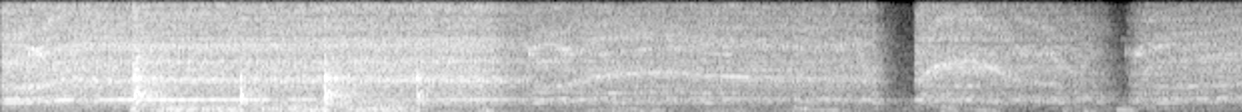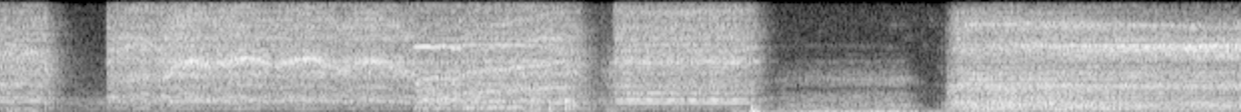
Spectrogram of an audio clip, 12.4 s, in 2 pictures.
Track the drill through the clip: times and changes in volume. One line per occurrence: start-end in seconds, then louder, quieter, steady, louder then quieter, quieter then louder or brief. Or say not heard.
0.0-12.3 quieter.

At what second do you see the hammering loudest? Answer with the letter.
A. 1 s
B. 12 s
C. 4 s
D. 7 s
A.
